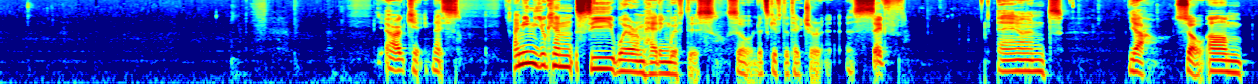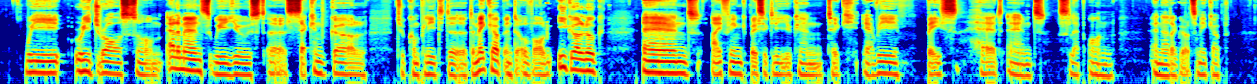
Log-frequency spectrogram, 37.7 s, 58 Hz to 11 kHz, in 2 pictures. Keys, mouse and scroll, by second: 0.7-1.3 scroll down 1, 1.3-1.9 scroll down 10, 1.9-3.8 scroll up 5, 3.8-5.1 scroll up 1, 5.7-8.8 scroll down 2, 11.6-14.6 drag, 14.6-15.4 scroll down 1, 15.4-16.7 middle drag, 16.7-17.3 scroll up 2, 17.3-24.7 shift+middle drag, 26.6-27.2 middle drag, 27.2-27.7 scroll down 1, 27.7-28.6 middle drag, 28.6-29.0 scroll up 2, 29.0-29.6 scroll down 1, 29.6-33.1 middle drag, 37.2-37.7 middle drag.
